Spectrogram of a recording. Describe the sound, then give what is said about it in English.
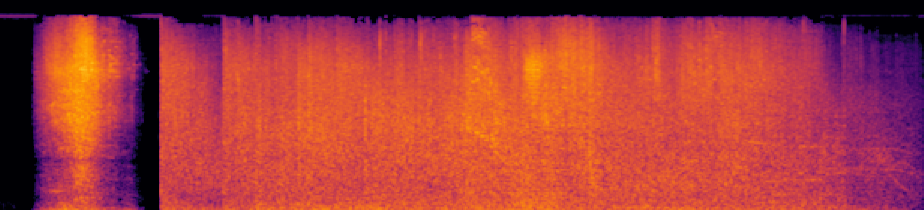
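A missile hits a building and explodes: a loud, booming blast lasts about a second and a half, then after a brief break comes a long, steady roar of rumbling debris that holds for around ten seconds. “the missile hit the building itself.”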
